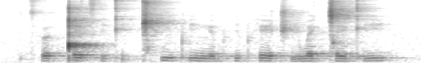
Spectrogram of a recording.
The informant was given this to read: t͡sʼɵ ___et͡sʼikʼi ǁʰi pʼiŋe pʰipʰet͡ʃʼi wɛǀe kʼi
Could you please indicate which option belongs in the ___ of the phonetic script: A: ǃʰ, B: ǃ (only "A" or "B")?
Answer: B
